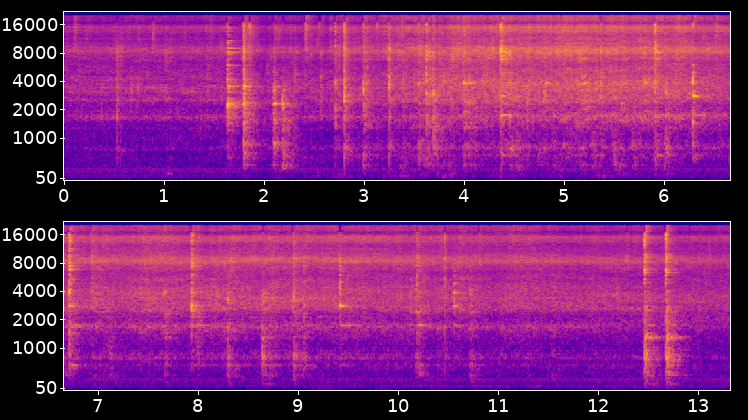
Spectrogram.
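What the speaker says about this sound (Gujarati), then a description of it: "સાથે સાથે ડુંગળી કૂક થાય છે એની સાથે લસણની પેસ્ટ છે એ નાખી દઈ." Onion and garlic paste sautés in an open pressure cooker, giving a soft, steady sizzle close up, punctuated by sharp clinks and scrapes of a spoon stirring against the metal pot.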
